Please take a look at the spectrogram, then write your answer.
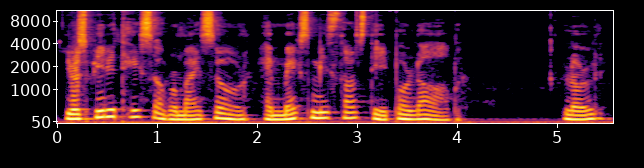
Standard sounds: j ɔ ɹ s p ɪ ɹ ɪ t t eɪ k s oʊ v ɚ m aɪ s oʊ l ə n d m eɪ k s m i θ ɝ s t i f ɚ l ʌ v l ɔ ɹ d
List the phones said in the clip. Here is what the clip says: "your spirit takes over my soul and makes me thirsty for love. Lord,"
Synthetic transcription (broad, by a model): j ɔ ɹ s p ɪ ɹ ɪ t t eɪ k s oʊ v ɚ m aɪ s oʊ l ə n m eɪ k s m i s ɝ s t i p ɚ l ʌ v l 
